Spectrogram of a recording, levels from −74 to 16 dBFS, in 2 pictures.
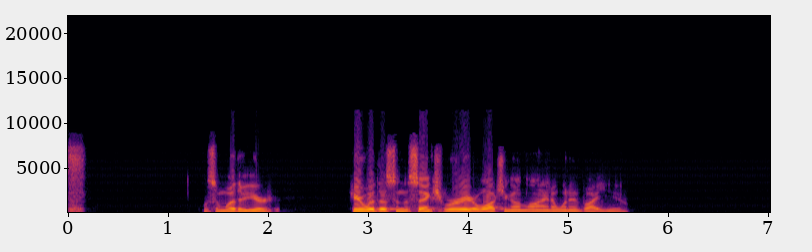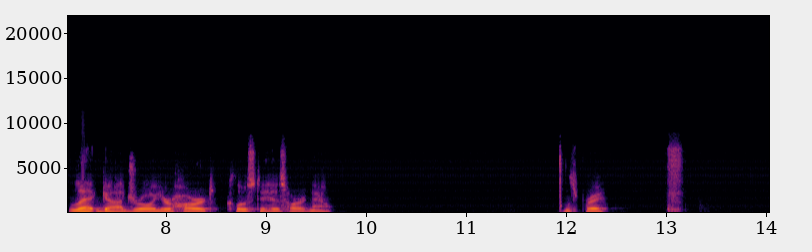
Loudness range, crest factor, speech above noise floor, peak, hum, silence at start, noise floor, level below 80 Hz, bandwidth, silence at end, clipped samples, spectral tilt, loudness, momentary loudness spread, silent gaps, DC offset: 17 LU; 16 dB; 48 dB; -2 dBFS; 60 Hz at -45 dBFS; 0 s; -63 dBFS; -52 dBFS; 10 kHz; 0.9 s; under 0.1%; -5.5 dB/octave; -15 LUFS; 23 LU; none; under 0.1%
